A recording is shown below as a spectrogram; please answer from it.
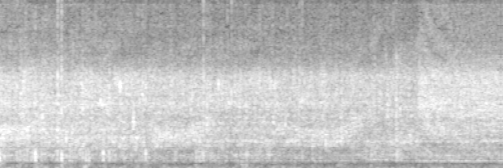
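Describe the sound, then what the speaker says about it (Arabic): Chicken pieces frying in oil in a pan, seasoned with spices, giving a steady, close, loud broadband sizzle with small crackles throughout and no talk. "وغادي نديروا هاد الدجاج ديالنا يتشحر"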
